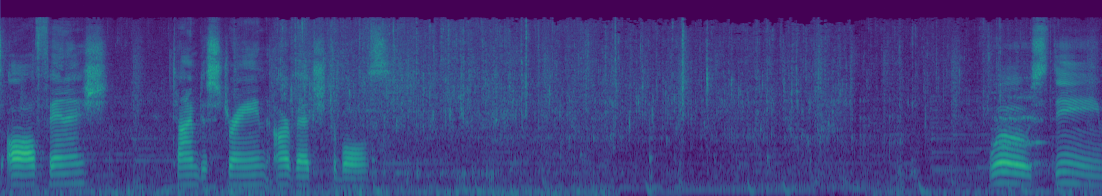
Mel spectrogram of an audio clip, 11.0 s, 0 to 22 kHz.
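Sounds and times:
water pouring into colander: 2.8s - 10.0s.

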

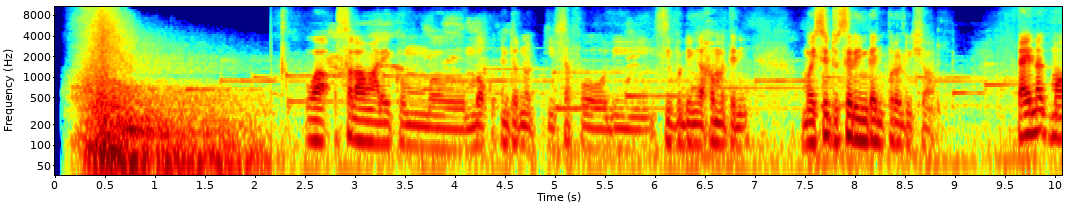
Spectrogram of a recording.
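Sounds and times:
whoosh with deep rumble: 0.1s - 2.1s.

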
